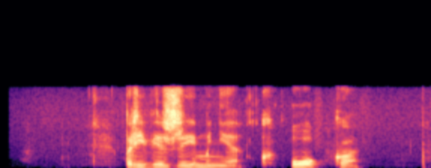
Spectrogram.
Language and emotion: Russian, neutral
